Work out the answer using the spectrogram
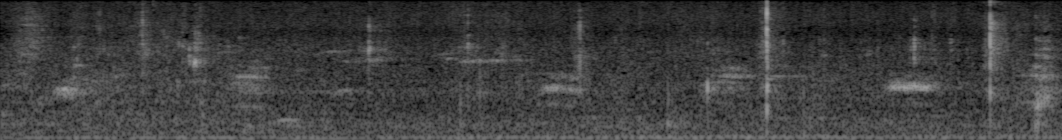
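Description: Quiet outdoor ambience with scattered short bird calls and a few light ticks, two sharp clicks standing out about four and five seconds in.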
